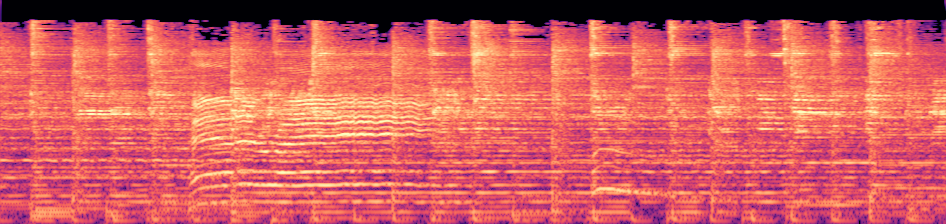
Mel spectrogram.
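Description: A live rock band playing an instrumental break: strummed acoustic guitar, bass and keyboards over a steady beat, with a lead line of long held notes that slides up into a note about a second and a half in.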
